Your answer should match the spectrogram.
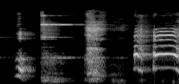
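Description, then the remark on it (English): A small bell rings several times in quick succession, with bright metallic dings and a short ringing tone after the last strikes. It is fairly loud, and nobody speaks. “I'm trying to get my bell.”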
